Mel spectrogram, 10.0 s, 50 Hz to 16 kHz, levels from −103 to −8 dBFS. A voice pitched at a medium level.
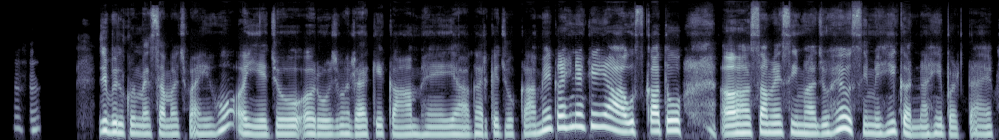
Yes: medium, 175 Hz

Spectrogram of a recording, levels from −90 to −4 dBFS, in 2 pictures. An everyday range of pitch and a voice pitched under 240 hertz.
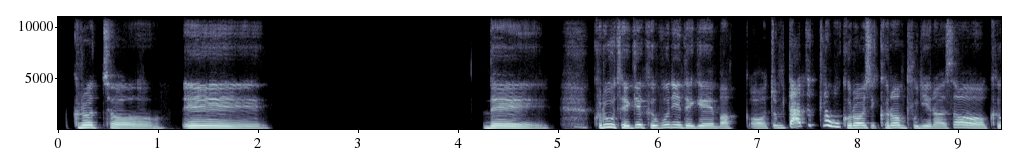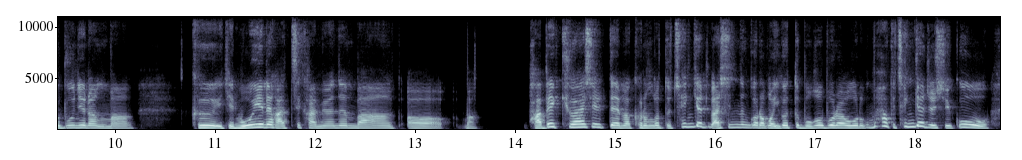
Yes: average, 4.2 semitones; high, 210 Hz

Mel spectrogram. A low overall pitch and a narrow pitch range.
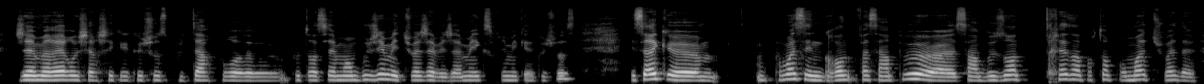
No: high, 195 Hz; narrow, 1.8 semitones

